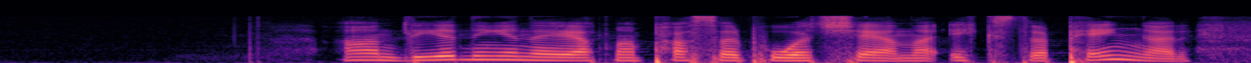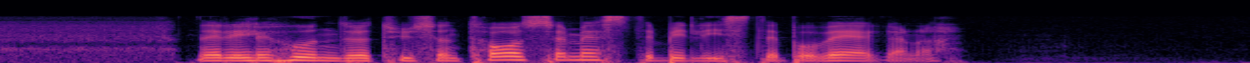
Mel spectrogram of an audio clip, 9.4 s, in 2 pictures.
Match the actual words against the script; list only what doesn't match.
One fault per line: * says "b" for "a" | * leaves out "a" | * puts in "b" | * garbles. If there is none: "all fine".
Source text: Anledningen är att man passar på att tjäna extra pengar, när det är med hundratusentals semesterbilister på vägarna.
all fine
